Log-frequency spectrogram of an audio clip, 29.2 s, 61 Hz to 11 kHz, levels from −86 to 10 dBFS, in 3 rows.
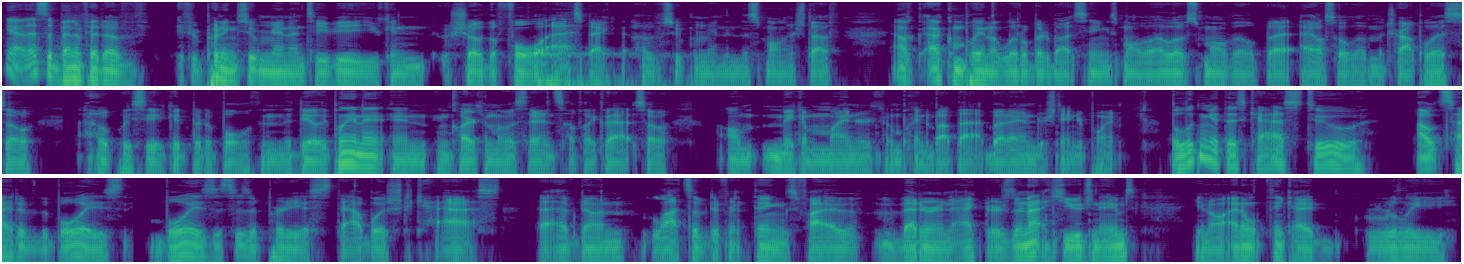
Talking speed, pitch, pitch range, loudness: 235 wpm, 70 Hz, 65-75 Hz, -29 LUFS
